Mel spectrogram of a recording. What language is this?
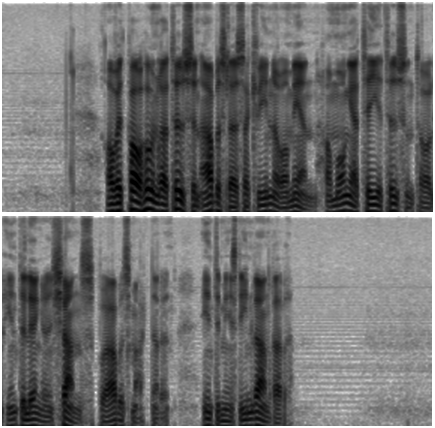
Swedish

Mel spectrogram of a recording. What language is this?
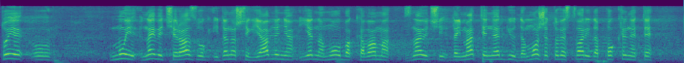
Serbian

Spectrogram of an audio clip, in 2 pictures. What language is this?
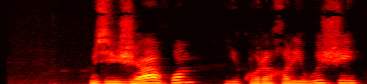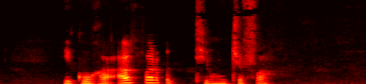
Kabardian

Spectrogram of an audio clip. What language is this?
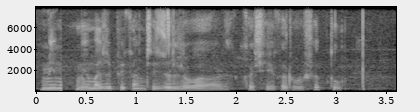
Marathi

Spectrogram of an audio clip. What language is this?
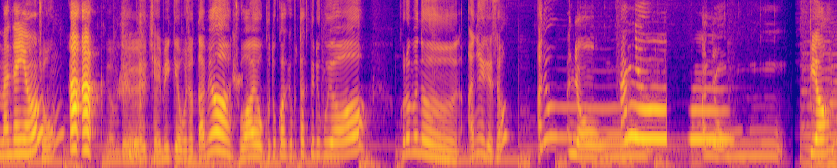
Korean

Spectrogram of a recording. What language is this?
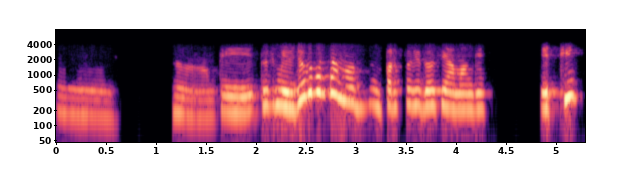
Punjabi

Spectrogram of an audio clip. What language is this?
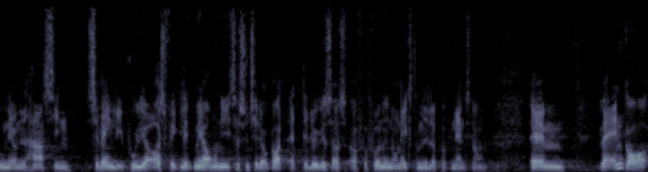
Danish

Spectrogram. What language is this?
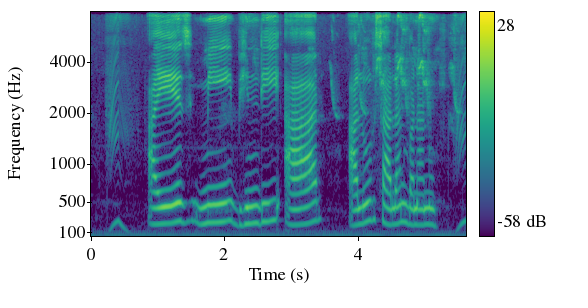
Magahi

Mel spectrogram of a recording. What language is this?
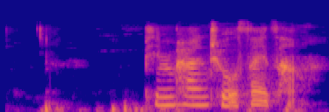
Chinese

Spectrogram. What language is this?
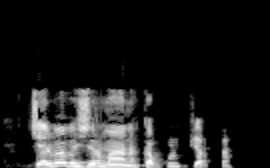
Dagbani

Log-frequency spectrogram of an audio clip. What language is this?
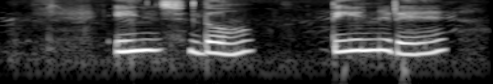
Santali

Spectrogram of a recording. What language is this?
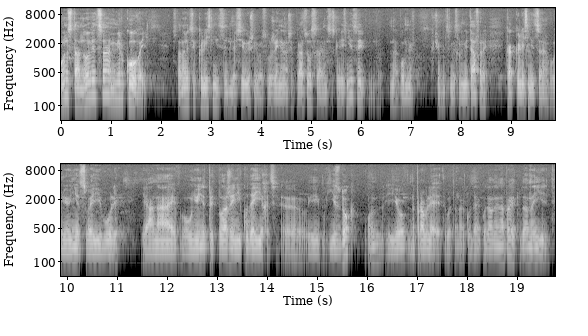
Russian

